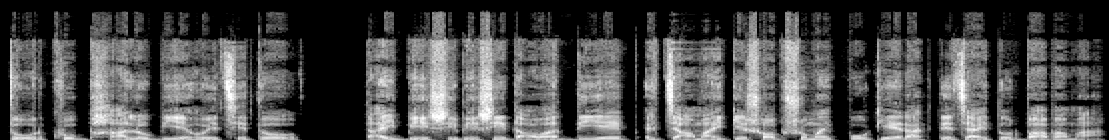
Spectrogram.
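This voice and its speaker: A man's voice: on the low side, big pitch swings, normal speed, slightly rough, no echo, clean studio sound. A man voicing a cheeky, quarrelsome young village husband in a cartoon, with a teasing, argumentative manner. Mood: bickering. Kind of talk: cartoon dialogue.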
